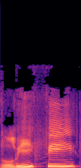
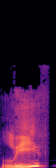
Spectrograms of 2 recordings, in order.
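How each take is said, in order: First: The word ends with an added 'ee' vowel. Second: The word ends without an added 'ee' vowel. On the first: "how do you pronounce it? Leithy?"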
